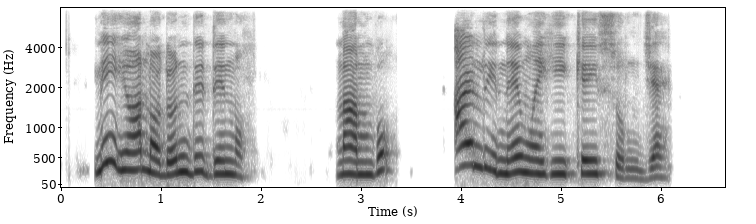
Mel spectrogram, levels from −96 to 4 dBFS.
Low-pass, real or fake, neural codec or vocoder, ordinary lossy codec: none; fake; codec, 16 kHz, 2 kbps, X-Codec, HuBERT features, trained on LibriSpeech; none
